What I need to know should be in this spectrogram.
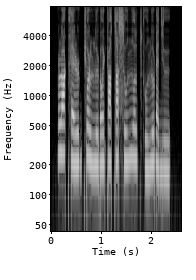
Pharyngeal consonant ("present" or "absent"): absent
